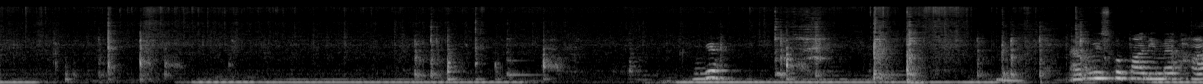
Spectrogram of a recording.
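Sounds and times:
low hum: 0.0s - 0.4s, 1.9s - 5.3s, 6.6s - 10.1s
butter stirred and scraped in bowl: 7.7s - 12.0s.

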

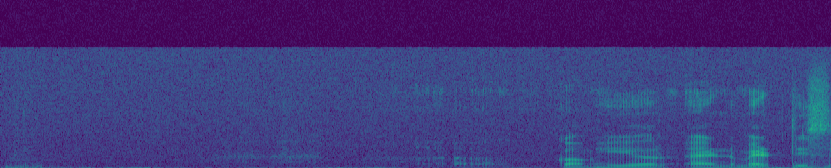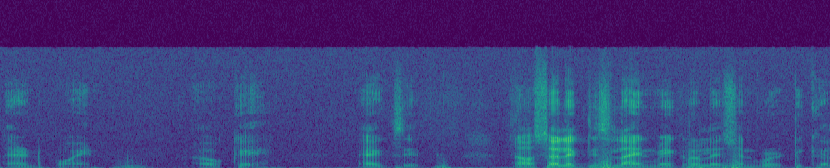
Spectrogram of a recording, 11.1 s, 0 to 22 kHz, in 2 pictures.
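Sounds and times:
faint low room hum: 0.0s - 11.0s
man talking: 3.0s - 6.2s, 6.8s - 11.0s.

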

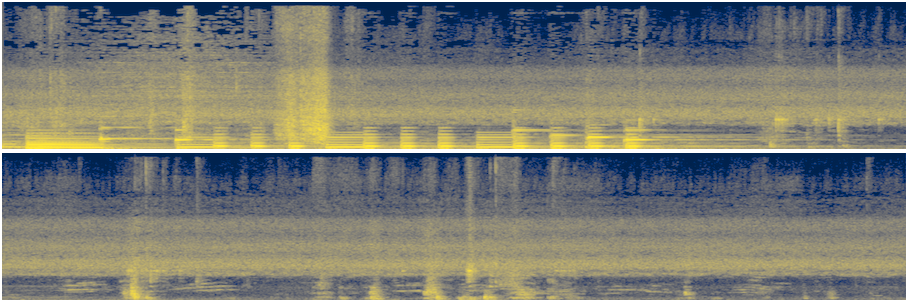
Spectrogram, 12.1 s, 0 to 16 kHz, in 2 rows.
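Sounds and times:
background music: 0.0s - 5.0s.

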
